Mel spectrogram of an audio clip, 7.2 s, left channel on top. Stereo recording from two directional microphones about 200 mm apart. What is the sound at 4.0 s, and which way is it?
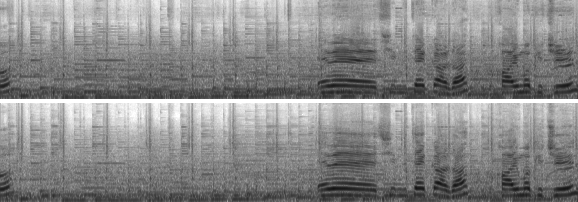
Speech, 10° right (ahead or behind).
